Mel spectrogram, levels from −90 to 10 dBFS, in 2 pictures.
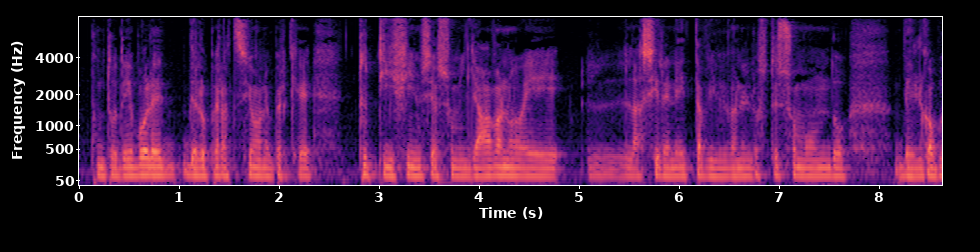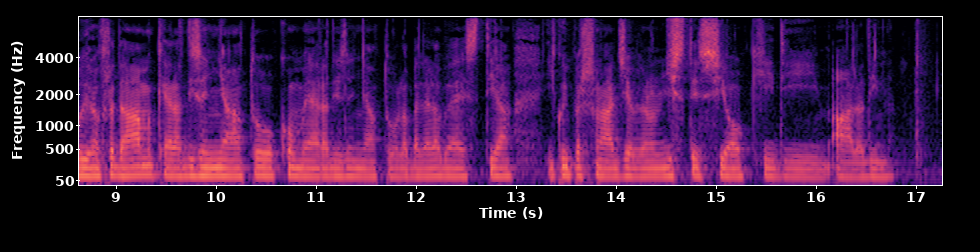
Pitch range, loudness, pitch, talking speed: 105-110 Hz, -25 LUFS, 110 Hz, 140 wpm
